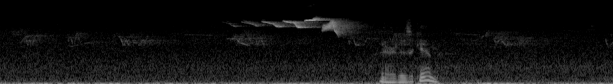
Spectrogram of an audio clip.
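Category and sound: bird, warbler song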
